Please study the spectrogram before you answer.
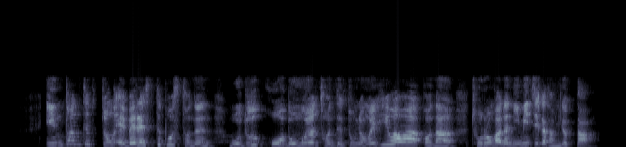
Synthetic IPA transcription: intʰʌntʰɯk̚t͡ɕ͈oŋe̞be̞ɾe̞sʰɯ̥tʰɯpʰosʰɯ̥tʰʌnɯnmodukonomujʌnt͡ɕʌnte̞tʰoŋɲʌŋɯɭɸiwawaɦaɡʌna | t͡ɕoɾoŋɦanɯnimid͡ʑiɡatamɡʲjʌt̚t͈a

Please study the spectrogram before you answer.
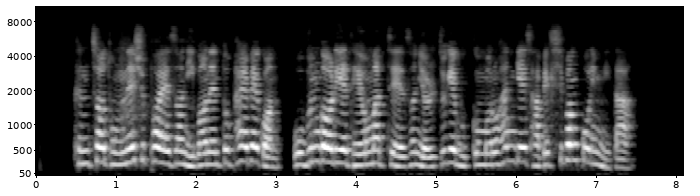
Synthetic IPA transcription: kɯnt͡ɕʰʌtoŋne̞ɕʰupʰʌe̞s̬ʰʌnibʌne̞t͈opʰaɭbe̞ɡwʌnobunɡʌɾie̞te̞joŋmatʰɯesʰʌnjʌɭt͈uɡe̞muk͈ɯmuɾoɦanɡe̞sʰabe̞k̚ɕʰibwʌnk͈oɾimɲida

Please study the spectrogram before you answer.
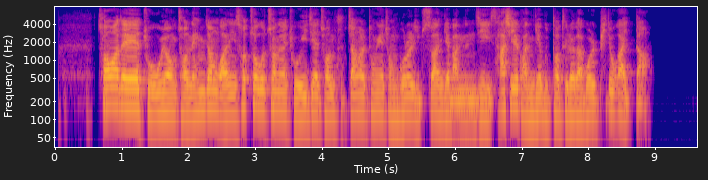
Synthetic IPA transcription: t͡ɕʰʌŋɦwade̞ːt͡ɕojʌŋt͡ɕʌnhe̞ŋd͡ʑʌŋɡwaɲisʰʌt͡ɕʰoɡot͡ɕʰʌŋe̞t͡ɕoid͡ʑe̞t͡ɕʌnkuk̚t͡ɕ͈aŋɯɭtʰoŋɦe̞t͡ɕʌŋboɾɯɾip̚s͈uɦanɡe̞manːɯnd͡ʑisʰaɕʰiɭkwanɡe̞butʰʌtɯɾjʌdaboɭpʰiɾjoɡait̚t͈a̰

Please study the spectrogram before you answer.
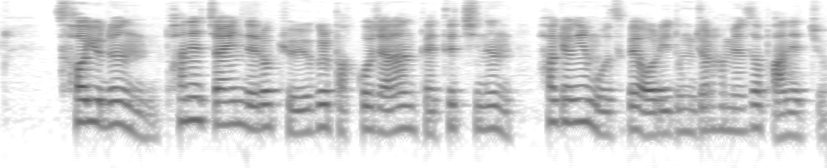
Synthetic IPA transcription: sʰʌjuɾɯnpʰane̞t͡ɕ͈ainde̞ɾokjojuɡɯɭpak͈̚od͡ʑaɾɦanpe̞tʰɯt͡ɕʰinɯn | haɡjʌŋe̞mosʰɯbe̞ʌɾidoŋd͡ʑʌɭɦamjʌns̬ʰʌpanɦe̞t̚t͡ɕ͈o

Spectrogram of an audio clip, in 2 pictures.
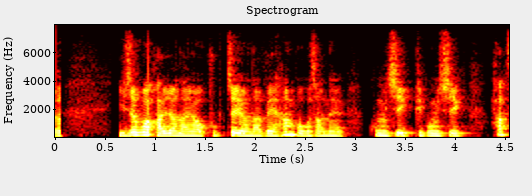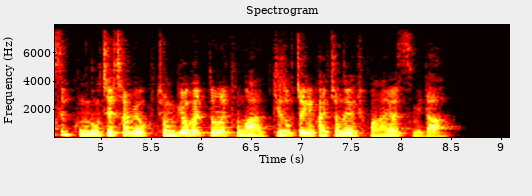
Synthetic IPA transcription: id͡ʑʌŋɡwakwaʎːʌnɦajʌkuk̚t͡ɕ͈e̞jʌnɦabe̞ɦanpoɡosʰʌnɯn | koŋɕʰik̚piɡoŋɕʰik̚ | hak̚s͈ɯp̚k͈oŋdoŋt͡ɕʰe̞t͡ɕʰamjot͡ɕoŋɡjoɸwaɭt͈oŋɯɭtʰoŋɦanke̞sʰok̚t͡ɕ͈ʌɡinpaɭt͡ɕ͈ʌnɯɭkokwanɦajʌs͈ɯmɲida

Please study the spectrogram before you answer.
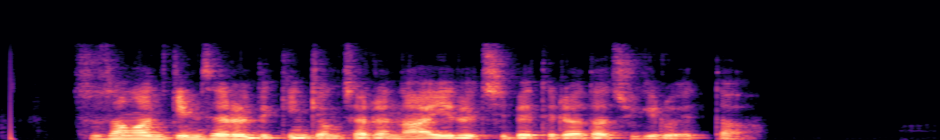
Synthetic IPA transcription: sʰusʰaŋɦank͈imsʰeɾɯɭnɯk͈inkjʌŋt͡ɕʰaɾɯnaiɾɯɭt͡ɕibe̞tɯɾjʌdad͡ʑuɡiɾoɦe̞t̚t͈a

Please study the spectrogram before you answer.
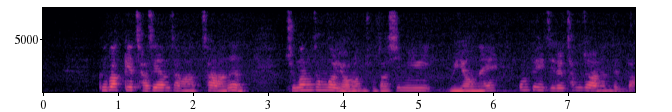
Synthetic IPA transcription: kɯbak̚k͈e̞t͡ɕasʰe̞ɦansʰaanɯn | t͡ɕuŋaŋsʰʌŋɡʌjʌɾont͡ɕosʰaɕʰimiɥiɦʌnɦe̞ | ɸompʰe̞id͡ʑiɾɯɭt͡ɕʰamd͡ʑoɦanɯndwe̞nda̰

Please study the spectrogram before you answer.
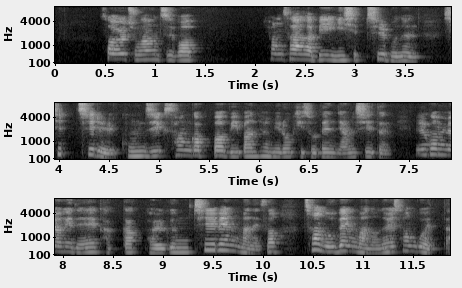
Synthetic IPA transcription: sʰʌuɭt͡ɕuŋɦaŋd͡ʑibʌp̚ | çjʌŋsʰaɦabiːɕ̬ʰip̚t͡ɕʰiɭbunɯn | ɕʰip̚t͡ɕʰiɾiɭkoŋd͡ʑik̚sʰʌŋɡʌp͈ʌbɥibançjʌmiɾokisʰodwe̞njaŋɕ͈ʰidɯŋ | iɭɡomːjʌŋe̞de̞ɦe̞kak̚k͈ak̚p͈ʌɭɡɯmt͡ɕʰiɭbe̞ŋmane̞sʰʌ | t͡ɕʰʌnobe̞ŋmanʌnɯɭsʰʌnɡoɦe̞t̚t͈a

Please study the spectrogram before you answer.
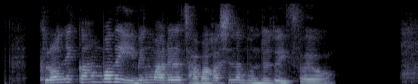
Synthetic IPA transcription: kɯɾʌɲik͈ahanbʌne̞ime̞ŋmaɾeɯɭt͡ɕabaɡaɕʰinɯnpundɯɭdois͈ʌjo

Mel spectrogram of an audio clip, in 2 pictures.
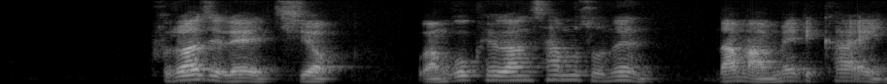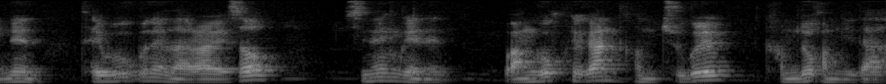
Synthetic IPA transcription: puɾad͡ʑiɾe̞t͡ɕijʌk̚ | wʔaŋɡuk̚ʰwe̞ɡansʰamusʰonɯnː | amame̞ɾikʰae̞inːɯnte̞bubune̞naɾae̞sʰʌ | t͡ɕinɦe̞ŋdwe̞nɯn | wʔa̰ŋɡuk̚ɸwe̞ɡankʌnt͡ɕʰuɡɯɭkamdoɡɦamɲida

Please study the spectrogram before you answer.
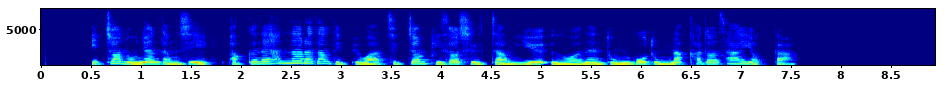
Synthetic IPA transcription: it͡ɕʰʌnoɲʌndaŋɕ̬ʰipak̚k͈ɯne̞ɦanːaɾadaŋte̞pʰjowat͡ɕik̚t͡ɕ͈ʌmpisʰʌɕʰiɭt͡ɕ͈aŋjuʔɯwʌnɯntoŋɡodoŋnakʰadʌnsʰaijʌt̚t͈a

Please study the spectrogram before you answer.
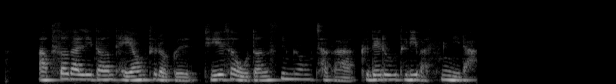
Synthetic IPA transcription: ap̚s͈ʌdaʎːidʌnte̞jʌŋtʰɯɾʌɡɯɭtɥie̞s̬ʰʌodʌnsʰuɲŋjoŋt͡ɕʰaɡakɯde̞ɾotɯɾibas͈ɯmɲida

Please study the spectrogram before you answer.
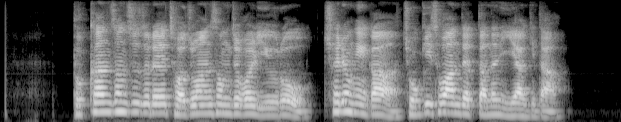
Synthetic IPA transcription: pukʰansʰʌnsʰudɯɾe̞t͡ɕʌd͡ʑoɦansʰʌŋd͡ʑʌɡɯɾijuɾot͡ɕʰwe̞ɾjoŋɦe̞ɡat͡ɕoɡisʰoɦandwe̞t̚t͈anɯnijaɡida

